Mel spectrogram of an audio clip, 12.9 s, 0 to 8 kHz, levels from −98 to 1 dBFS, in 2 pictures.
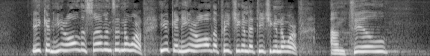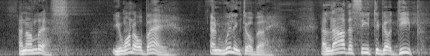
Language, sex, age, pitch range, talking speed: English, male, 60-79, 155-250 Hz, 175 wpm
